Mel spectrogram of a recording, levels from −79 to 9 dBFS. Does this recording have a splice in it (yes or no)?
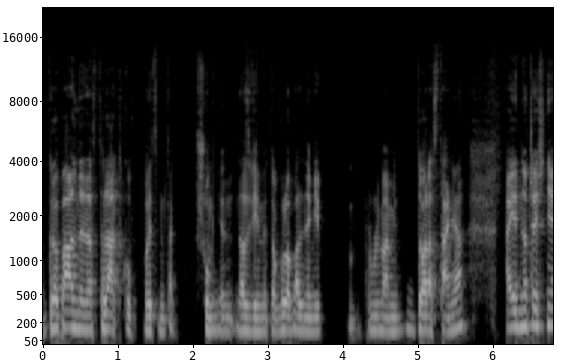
yes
